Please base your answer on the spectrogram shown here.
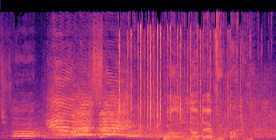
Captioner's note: chanting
